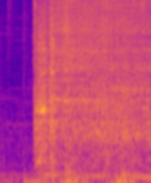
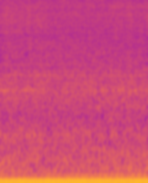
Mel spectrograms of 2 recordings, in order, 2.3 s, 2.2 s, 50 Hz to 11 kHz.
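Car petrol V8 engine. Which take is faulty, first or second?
first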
